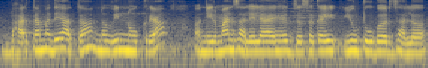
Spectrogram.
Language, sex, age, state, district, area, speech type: Marathi, female, 30-45, Maharashtra, Nagpur, urban, spontaneous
